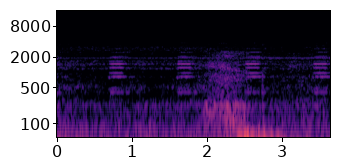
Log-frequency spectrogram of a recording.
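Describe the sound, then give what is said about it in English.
A car alarm honks outside in short, evenly spaced blasts, about three toots repeating at a steady rhythm, muffled against low street rumble. “You ever notice like nobody comes to like racing out to their car when they hear their car alarm?”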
